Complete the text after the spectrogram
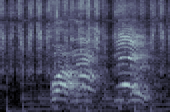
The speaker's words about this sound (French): Donc attrape ta brosse à dents, ton dentifrice... Allez, tu frottes. Jusqu'à ce que l'histoire soit terminée.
